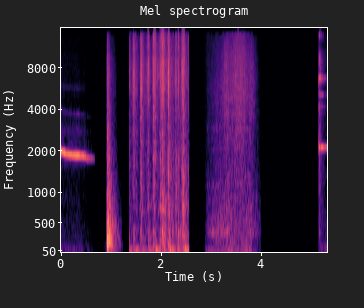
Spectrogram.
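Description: Cartoon sound effects of an animated intro. A short high tone slides slightly down, then a sharp thud comes about a second in. A rapid rattle of about ten knocks a second follows for just over a second, then a brief hiss, and a short bright ding near the end.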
